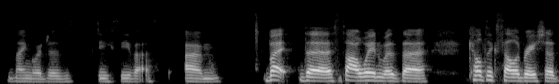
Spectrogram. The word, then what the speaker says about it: Samhain: know how those languages deceive us but the saw Wayne was the Celtic celebration at the end of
